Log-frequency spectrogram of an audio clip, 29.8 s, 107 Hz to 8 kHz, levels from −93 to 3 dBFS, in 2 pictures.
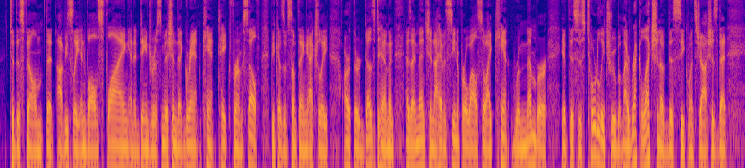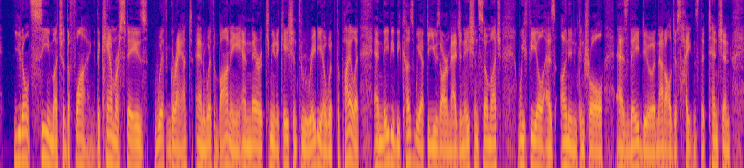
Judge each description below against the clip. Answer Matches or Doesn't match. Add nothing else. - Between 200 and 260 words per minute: Matches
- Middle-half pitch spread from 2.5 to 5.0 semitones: Matches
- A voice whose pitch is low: Matches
